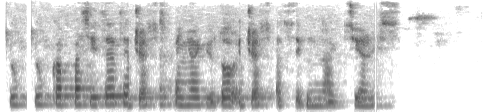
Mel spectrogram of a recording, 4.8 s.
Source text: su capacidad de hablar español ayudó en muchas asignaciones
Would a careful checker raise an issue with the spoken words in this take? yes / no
yes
